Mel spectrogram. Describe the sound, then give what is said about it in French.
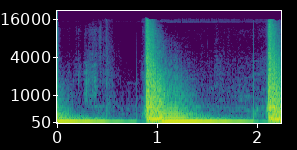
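Three drum beats opening the Bianou cultural festival in Agadez: deep, booming strikes spaced about a second apart, each ringing out and fading slowly before the next. “C'est avec ces trois coups de tambour que le chef du groupe Ouest a donné le coup d'envoi de ce grand événement culturel typiquement agadésien.”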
